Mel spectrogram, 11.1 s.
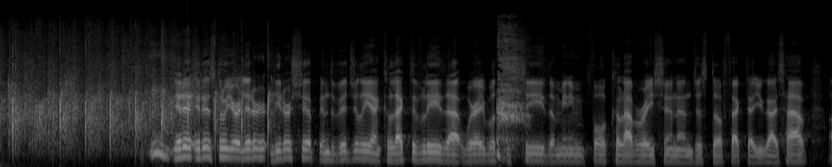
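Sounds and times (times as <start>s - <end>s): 
audience applause at a community gathering honoring neighborhood councils: 0.0s - 3.3s
speech: 2.0s - 11.0s.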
